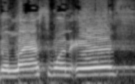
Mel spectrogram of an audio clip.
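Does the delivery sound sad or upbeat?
sad. The phrase is said in a flat, sad way. The speaker calls it wrong. "that sounds a little sad"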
